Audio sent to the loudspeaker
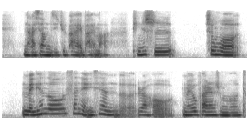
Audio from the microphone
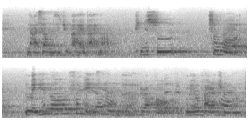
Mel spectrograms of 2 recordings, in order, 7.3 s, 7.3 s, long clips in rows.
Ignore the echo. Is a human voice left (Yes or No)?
Yes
